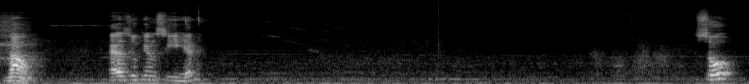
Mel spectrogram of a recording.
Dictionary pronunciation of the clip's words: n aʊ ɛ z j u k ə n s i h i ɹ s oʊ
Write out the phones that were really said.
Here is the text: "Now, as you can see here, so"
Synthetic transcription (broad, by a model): n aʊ ɛ z j u k ə n s i h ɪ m s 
